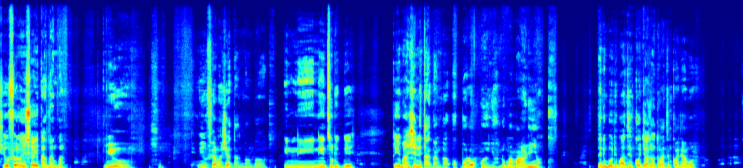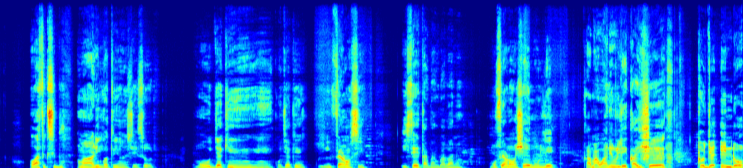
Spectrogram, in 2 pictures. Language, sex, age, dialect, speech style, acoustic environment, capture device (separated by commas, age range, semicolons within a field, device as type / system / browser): Yoruba, male, 25-34, Nigeria - Ibadan, happy; anxious, nature, mobile / Linux / Chrome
